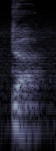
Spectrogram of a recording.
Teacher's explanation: when you say da, the tip of your tongue comes in contact with the roof of your mouth.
